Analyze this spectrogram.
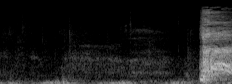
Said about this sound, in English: damn it, we almost made it a full episode without me coughing.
